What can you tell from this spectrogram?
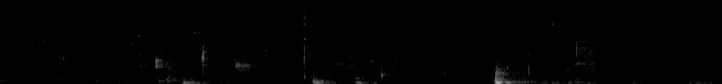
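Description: Water spills and drips onto a table, with irregular wet taps, splashes and small clicks scattered across several seconds, one louder splat standing out midway.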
